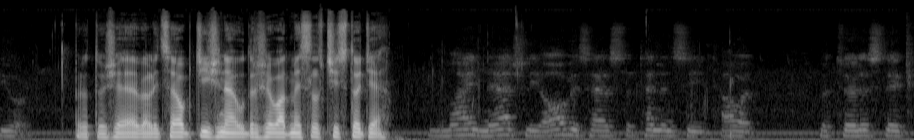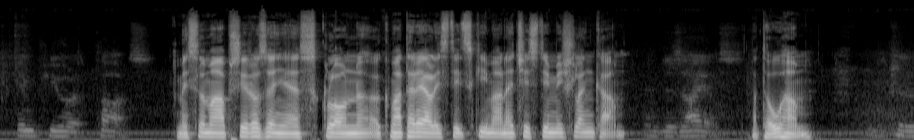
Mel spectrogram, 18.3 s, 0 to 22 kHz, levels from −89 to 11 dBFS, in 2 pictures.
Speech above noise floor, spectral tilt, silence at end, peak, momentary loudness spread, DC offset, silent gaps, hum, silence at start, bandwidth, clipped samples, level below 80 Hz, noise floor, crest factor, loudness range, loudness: 40 dB; -5.5 dB/octave; 0 s; 0 dBFS; 12 LU; 0.1%; none; 50 Hz at -50 dBFS; 0.75 s; 15.5 kHz; under 0.1%; -50 dBFS; -59 dBFS; 20 dB; 8 LU; -18 LUFS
